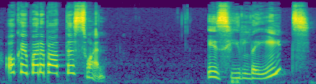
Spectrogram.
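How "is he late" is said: slow, "late" rises at the end; slow yes-no question rise; slow rising question. Shown as a demonstration. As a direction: lift "late" slowly. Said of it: "that would be going up".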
